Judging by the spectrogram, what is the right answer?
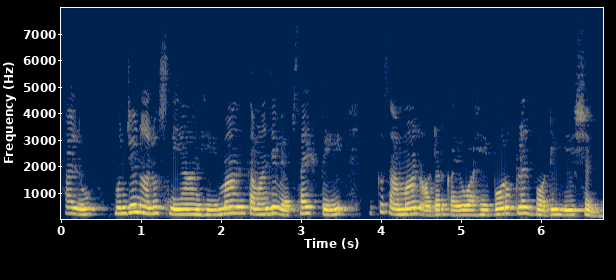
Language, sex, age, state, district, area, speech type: Sindhi, female, 30-45, Maharashtra, Thane, urban, spontaneous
